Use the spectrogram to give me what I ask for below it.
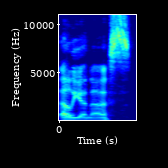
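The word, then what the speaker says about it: Elynas: I always pronounce it Elinas, so it's really interesting to hear her pronounce it Elianas.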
